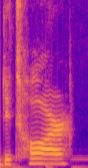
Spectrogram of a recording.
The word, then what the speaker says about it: guitar: U three situations when there is gu like in guitar, disguise and guest.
